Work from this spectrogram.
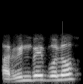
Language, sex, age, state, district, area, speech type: Gujarati, male, 45-60, Gujarat, Anand, urban, conversation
